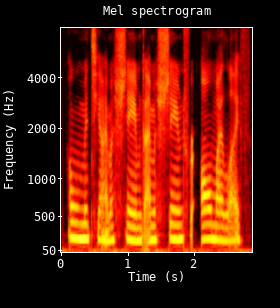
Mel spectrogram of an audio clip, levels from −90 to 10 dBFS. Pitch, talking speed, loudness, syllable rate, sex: 190 Hz, 210 wpm, -15 LUFS, 5.8 syllables/s, female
